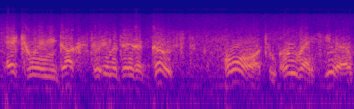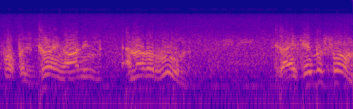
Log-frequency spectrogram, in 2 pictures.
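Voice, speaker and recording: Sceptical radio-drama inspector played by a man, dry and deliberate, higher male register, noisy old recording. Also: lo-fi sound, natural voice. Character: shrewd, dry British police inspector, brisk and sceptical.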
